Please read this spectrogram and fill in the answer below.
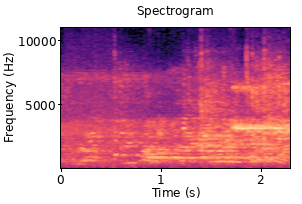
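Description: Sounds of badminton play in a large echoing sports hall: people's voices mixed with a few short, sharp sounds from the court, and a brief squeak-like tone near the end.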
